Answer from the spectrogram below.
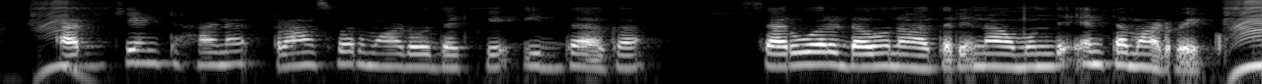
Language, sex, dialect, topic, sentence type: Kannada, female, Coastal/Dakshin, banking, question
